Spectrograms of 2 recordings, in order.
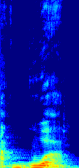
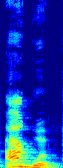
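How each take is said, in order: First: "Água" split into "Á" and "gua", the U sounded; syllable by syllable. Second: Said in the usual way. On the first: Shown as a demonstration. Teacher showing pupils the U is read, "Água" broken into syllables. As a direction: say "Água" in two separate beats, letting the U be heard. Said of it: "eu leio a letra G". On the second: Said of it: "quando eu leio a palavra água".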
